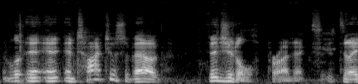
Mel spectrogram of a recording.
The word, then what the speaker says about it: phygital: Well, and talk to us about phygital products. Did I say it right? Phygital, the combination Phygital. between phygital or physical and digital.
